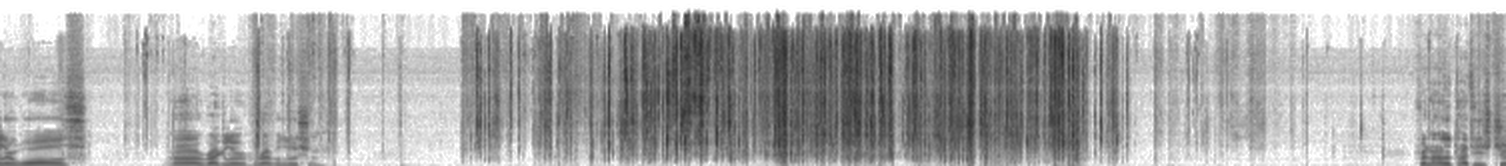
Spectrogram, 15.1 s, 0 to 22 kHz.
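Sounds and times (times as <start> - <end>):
wrapper tearing and crinkling: 4.6 - 12.4.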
